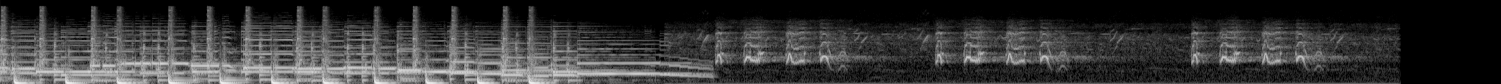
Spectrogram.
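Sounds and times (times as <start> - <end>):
bird calling in short notes: 5.9 - 8.7.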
